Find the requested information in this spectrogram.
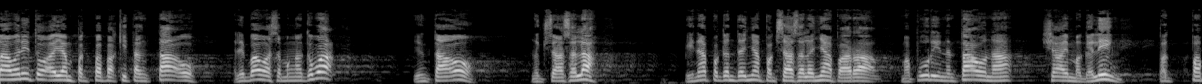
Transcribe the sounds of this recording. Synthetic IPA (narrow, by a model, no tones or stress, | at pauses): aːwanɪt̪̬o̞ʔɐjɐŋpɐɡ̚papakit̪aŋt̪aːʔo̞ | ʔɐlɪmbaːwasɐmɐŋaɡɐwaʔ | jʊŋt̪aːʔo̞ | nɐɡsaːsɐla | pɪnaːpɐɡɐnd̪aɲaŋpɐɡsaːs̬ɐlaɲapaːɾa | mɐpuːɾɪnɐŋt̪aːʔo̞nɐ | ʃaːjmɐɡɐlɪŋ | pɐɡ̚pa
